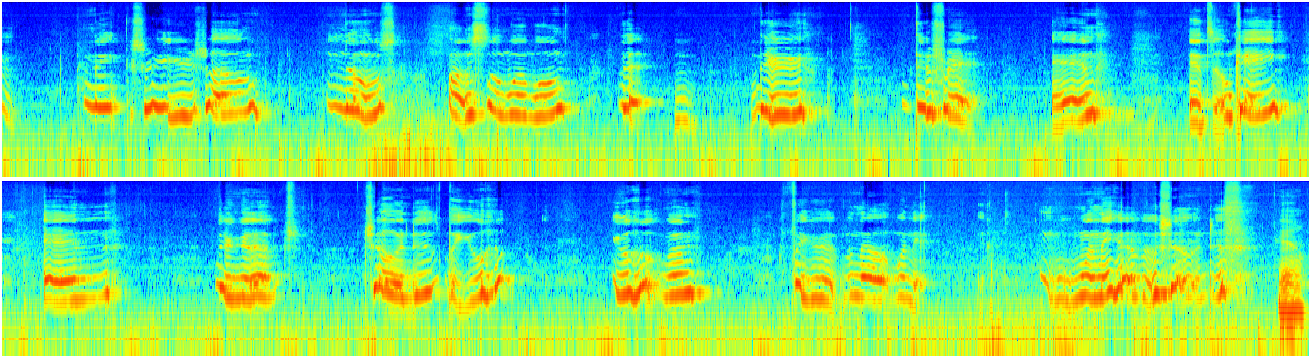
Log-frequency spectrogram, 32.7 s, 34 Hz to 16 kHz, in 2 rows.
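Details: 30-year-old woman with GMFCS Level 4 cerebral palsy, quadriplegia with an athetoid component affecting arms, legs and trunk, uses a power wheelchair, repeated eye and hip surgeries; dysarthria (athetoid cerebral palsy).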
